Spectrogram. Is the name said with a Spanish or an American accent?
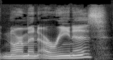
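American. It is said with an American accent.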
